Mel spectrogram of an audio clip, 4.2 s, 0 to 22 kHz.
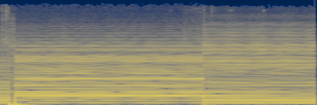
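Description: A thick, buzzing UDO Audio Super 6 synthesizer tone using complex waveforms, with complex harmonic layers, holds steady and loud, with a brief glitchy burst at the start and a timbre shift midway.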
